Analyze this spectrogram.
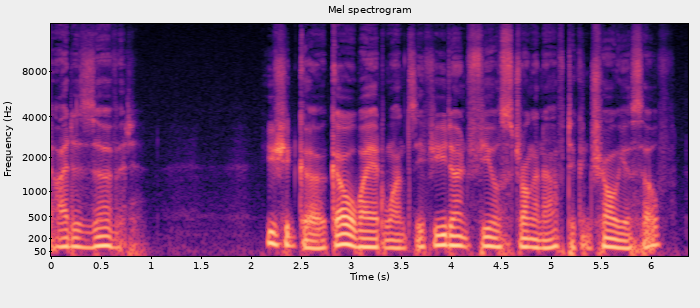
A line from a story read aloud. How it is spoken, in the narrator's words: she would reply sadly, trying to comfort her husband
